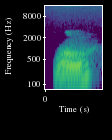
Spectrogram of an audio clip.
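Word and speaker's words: 無: with the character Wu, which is more or less the Mandarin pronunciation, or Mu, if you are a student of Zen in either the Korean or Japanese traditions, you're probably more familiar with this character as Mu.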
